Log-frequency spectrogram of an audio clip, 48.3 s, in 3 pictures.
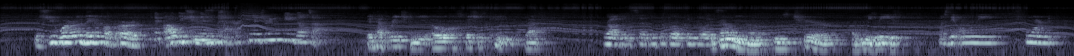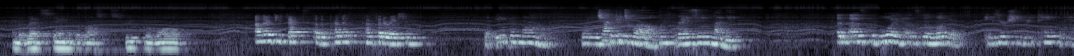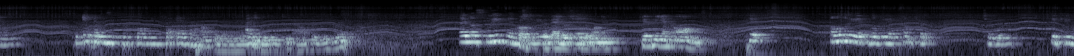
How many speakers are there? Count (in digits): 10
